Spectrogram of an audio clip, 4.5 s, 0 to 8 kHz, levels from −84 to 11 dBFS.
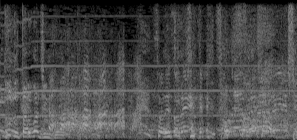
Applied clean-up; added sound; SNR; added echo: none; Bowed string instrument; 13 dB; none.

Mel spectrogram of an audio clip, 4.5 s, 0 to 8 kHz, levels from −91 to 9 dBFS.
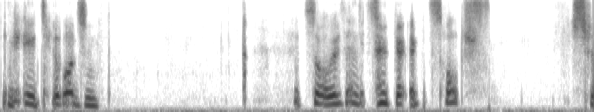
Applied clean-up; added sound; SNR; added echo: neural diffusion model UNIVERSE++.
